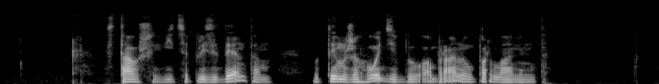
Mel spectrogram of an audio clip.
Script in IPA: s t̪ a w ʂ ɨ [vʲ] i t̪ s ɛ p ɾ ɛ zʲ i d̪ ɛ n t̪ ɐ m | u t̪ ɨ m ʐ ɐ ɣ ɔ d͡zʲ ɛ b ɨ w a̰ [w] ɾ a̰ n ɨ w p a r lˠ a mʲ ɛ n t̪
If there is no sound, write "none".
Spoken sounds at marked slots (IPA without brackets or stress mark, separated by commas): vʲ, b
